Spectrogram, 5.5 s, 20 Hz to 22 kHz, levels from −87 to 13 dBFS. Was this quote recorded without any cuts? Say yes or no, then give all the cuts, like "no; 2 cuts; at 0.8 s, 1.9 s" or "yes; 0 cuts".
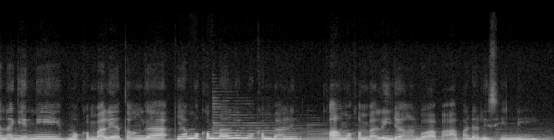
no; 2 cuts; at 3.1 s, 3.9 s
